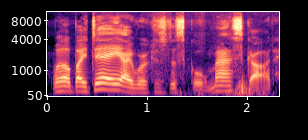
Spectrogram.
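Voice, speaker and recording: A man voicing an excitable, teasing young male mascot who loves comics and monsters. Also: mid-range voice, moderate pace, noisy background, lightly acted. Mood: playful.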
